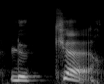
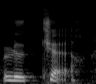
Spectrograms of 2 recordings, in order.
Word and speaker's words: le cœur: You have le E dans l'eau with the sound E. le cœur, le cœur.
